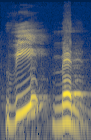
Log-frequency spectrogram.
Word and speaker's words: women: first noun women pronunciation We Men We Men did you understand although it is written as wo it is pronounced as w e pronunciation is very important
